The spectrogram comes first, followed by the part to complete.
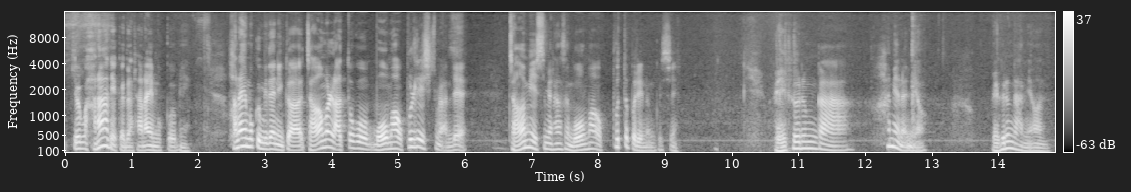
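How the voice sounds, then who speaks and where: Male pronunciation teacher, gravelly, stretches out example words. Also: medium pitch, darkish tone. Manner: repeats example words slowly, drawn out. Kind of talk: explaining and demonstrating pronunciation.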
